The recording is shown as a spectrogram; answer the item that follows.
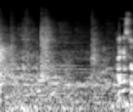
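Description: Acoustic guitar strummed and picked loosely, with a few sharp strokes, while voices carry on underneath.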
